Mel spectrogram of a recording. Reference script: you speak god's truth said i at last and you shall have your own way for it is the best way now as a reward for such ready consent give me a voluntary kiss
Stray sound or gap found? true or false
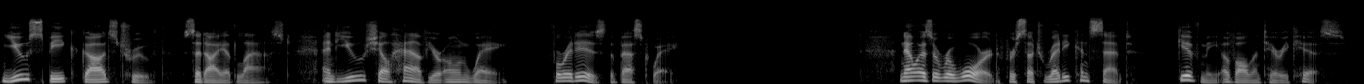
false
